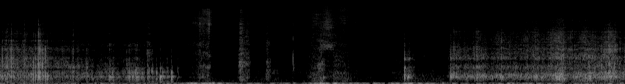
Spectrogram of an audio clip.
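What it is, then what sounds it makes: Cardboard box tapped and scratched. A small brown printed cardboard mug box (MugSafe), hollow and held upright in both hands over a fluffy surface, is tapped and scratched on its flat sides with long painted acrylic nails. Dense, muffled scratching and rustling fill the start and end, broken in the middle by sharper, brighter taps with quieter gaps between them.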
